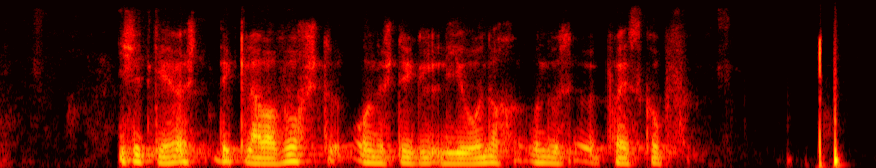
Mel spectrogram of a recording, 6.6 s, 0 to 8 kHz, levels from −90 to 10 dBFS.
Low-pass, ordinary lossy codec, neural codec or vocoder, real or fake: 7.2 kHz; Opus, 16 kbps; none; real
